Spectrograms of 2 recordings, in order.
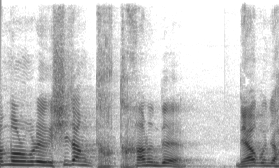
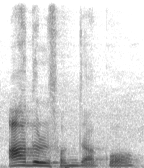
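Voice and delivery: ordinary talk, nothing marked

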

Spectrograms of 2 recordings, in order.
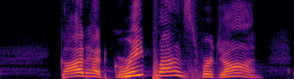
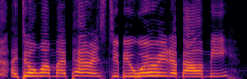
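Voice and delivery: normal talking voice

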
